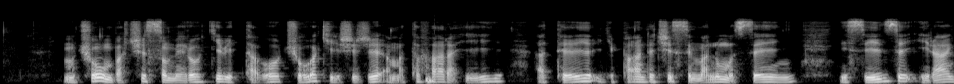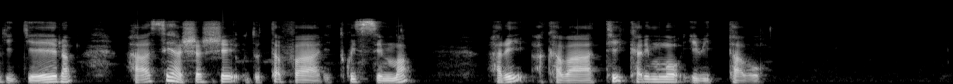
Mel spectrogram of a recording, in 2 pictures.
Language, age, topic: Rundi, 25-35, education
